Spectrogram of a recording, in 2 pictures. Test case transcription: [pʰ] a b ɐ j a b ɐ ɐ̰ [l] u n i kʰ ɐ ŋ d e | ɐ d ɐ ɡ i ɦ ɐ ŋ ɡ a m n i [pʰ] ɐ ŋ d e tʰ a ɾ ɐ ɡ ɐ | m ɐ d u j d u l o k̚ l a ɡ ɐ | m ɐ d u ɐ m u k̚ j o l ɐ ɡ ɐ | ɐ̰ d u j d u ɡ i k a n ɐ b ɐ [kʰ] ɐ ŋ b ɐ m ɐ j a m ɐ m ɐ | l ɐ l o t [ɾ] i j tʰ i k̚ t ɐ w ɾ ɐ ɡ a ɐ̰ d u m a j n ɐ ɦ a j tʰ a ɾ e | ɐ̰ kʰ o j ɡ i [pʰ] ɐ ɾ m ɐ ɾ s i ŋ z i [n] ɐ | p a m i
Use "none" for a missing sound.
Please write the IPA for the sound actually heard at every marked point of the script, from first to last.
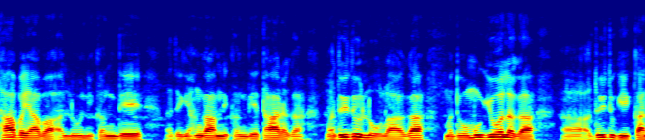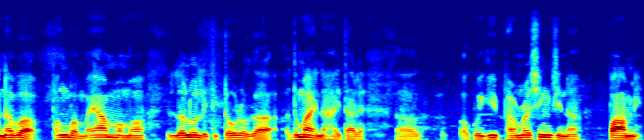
tʰ, l, kʰ, pʰ, l, pʰ, n

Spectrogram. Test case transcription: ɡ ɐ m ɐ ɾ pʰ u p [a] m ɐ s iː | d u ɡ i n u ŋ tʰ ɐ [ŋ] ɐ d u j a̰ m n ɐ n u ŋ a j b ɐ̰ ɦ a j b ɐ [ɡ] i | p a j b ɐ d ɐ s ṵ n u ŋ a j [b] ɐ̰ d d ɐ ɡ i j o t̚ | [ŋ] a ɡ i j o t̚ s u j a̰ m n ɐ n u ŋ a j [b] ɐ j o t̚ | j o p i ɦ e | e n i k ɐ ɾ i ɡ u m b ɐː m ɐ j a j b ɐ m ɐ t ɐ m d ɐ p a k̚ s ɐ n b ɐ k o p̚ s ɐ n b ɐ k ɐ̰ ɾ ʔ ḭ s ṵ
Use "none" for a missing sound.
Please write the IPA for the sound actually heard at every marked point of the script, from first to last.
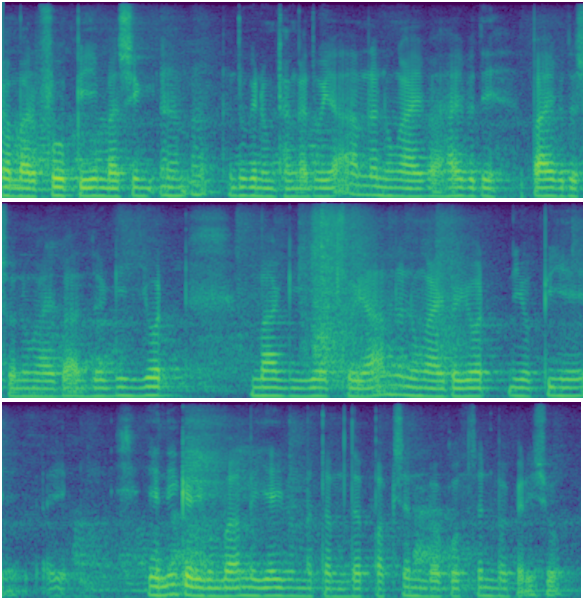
i, ŋ, d, b, m, b

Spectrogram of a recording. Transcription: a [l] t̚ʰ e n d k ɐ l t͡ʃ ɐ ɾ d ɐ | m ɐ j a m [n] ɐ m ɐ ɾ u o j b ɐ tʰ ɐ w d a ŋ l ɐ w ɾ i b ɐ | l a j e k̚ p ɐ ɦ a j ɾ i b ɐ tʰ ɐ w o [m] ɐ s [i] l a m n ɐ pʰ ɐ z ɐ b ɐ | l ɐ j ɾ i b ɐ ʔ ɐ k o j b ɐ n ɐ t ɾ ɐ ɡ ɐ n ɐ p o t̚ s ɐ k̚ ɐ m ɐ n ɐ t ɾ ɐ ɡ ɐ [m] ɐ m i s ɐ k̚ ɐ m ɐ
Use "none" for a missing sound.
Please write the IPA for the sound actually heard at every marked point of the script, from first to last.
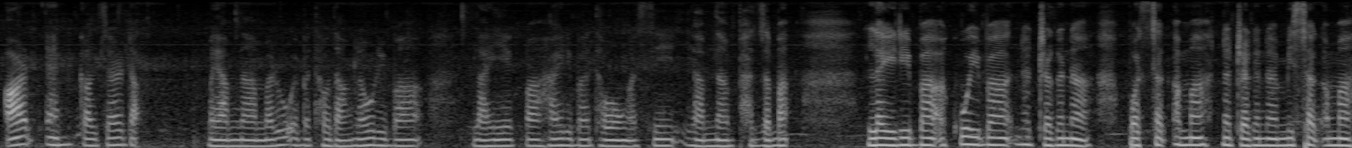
ɾ, n, ŋ, i, n

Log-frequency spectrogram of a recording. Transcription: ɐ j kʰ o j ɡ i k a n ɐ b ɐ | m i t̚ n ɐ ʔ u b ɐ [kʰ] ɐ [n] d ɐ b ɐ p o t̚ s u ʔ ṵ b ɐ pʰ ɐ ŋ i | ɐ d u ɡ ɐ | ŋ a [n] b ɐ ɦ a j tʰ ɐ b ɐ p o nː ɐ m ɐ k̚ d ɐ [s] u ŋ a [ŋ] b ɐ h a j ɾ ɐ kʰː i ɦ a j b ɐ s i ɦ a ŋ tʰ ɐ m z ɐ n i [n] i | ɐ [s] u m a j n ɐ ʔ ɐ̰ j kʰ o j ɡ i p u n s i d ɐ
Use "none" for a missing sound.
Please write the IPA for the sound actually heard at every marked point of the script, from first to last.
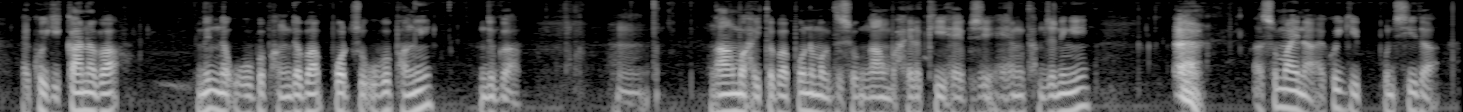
pʰ, ŋ, ŋ, s, ŋ, ŋ, s

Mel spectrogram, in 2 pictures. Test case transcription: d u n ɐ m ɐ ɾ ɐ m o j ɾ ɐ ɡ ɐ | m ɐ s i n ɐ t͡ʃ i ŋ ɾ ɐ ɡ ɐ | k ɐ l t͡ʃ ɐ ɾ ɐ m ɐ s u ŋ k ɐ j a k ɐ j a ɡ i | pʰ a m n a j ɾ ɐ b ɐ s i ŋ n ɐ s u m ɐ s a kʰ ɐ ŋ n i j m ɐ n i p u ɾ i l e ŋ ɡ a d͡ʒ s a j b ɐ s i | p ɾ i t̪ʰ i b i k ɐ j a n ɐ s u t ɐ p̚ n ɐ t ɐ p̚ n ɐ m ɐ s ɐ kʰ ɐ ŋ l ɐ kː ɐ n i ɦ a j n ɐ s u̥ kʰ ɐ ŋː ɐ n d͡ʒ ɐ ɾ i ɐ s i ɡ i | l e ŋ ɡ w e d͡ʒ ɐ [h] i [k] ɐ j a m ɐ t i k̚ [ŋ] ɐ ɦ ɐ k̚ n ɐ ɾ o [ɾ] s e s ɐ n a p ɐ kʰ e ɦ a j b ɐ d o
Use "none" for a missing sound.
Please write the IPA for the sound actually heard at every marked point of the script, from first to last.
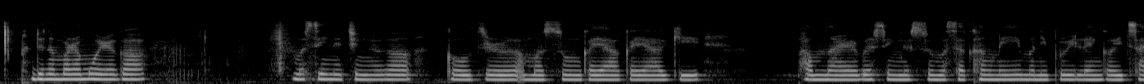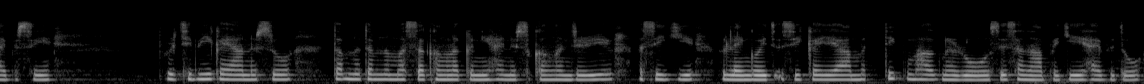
s, k, m, l

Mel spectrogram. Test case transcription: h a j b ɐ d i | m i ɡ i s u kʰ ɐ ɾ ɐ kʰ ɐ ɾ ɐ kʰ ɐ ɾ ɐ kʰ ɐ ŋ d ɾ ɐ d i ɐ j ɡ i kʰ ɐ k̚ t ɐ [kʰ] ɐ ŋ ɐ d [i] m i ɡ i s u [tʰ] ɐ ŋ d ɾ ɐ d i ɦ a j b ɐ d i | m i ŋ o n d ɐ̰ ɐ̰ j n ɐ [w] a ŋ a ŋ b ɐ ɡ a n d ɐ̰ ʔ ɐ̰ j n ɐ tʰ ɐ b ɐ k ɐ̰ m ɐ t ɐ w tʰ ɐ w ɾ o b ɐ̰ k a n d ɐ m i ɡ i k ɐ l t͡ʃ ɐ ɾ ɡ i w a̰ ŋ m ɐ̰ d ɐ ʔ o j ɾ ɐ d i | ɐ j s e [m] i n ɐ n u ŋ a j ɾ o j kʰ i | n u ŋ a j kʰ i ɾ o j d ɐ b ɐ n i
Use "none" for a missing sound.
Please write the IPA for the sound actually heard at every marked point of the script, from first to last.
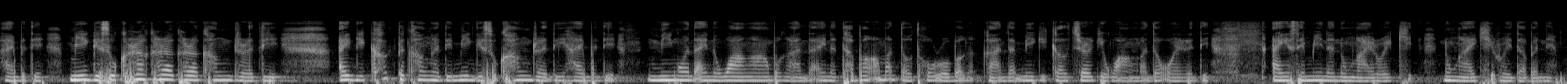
kʰ, i, kʰ, w, m

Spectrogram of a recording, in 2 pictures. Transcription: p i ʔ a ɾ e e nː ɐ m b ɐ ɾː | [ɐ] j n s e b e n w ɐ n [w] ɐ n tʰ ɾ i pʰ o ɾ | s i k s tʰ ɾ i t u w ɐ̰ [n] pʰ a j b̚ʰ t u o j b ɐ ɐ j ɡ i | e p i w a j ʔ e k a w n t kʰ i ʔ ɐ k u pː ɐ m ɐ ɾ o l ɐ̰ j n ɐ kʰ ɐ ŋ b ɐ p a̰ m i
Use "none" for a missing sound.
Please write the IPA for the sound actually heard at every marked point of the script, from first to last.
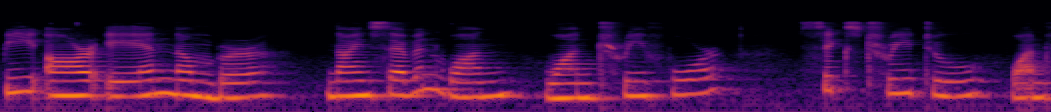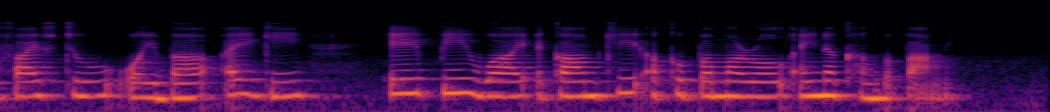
a, w, n

